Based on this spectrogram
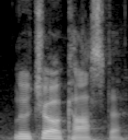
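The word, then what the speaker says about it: Lucho Acosta: their best player because Jimmy always says his name wrong Lucho aosta there you go got it this time does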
